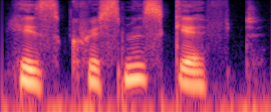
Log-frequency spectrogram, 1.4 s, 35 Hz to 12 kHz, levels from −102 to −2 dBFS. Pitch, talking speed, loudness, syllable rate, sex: 170 Hz, 135 wpm, -20 LUFS, 3.2 syllables/s, female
